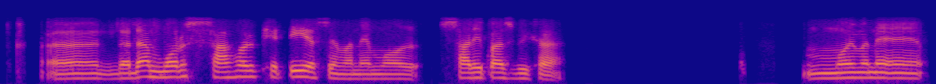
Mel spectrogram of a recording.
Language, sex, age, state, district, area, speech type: Assamese, male, 18-30, Assam, Barpeta, rural, conversation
